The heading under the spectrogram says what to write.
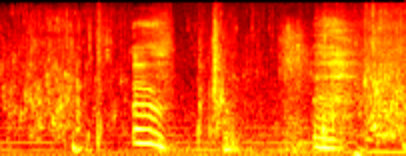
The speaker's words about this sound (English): I'm so sorry. I didn't mean to throw water on you.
